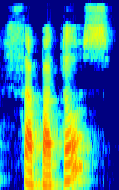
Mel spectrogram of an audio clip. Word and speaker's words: zapatos: So number 1, zapatos. And you may have been caught out by that one, of course, because the pronunciation of the ZA sounds like a THA, fa.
